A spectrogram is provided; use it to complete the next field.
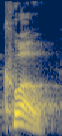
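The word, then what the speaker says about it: quo: इसका जो correct pronunciation है वो है क्वो।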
